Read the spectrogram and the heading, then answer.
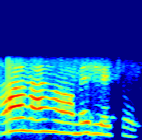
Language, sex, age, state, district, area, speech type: Gujarati, female, 18-30, Gujarat, Valsad, rural, conversation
